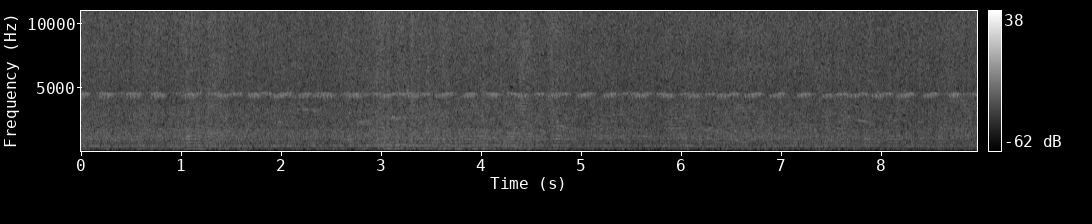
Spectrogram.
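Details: Many bees buzz continuously, a thick even drone layered with wavering hum tones, with no pauses and no other animal sounds.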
